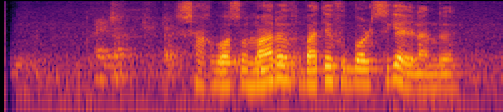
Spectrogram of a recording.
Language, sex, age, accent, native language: Uzbek, male, 25-34, Toshkent shahri, Uzbek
